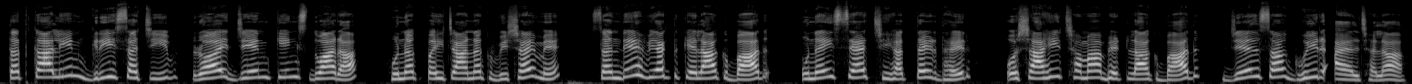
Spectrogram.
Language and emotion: Maithili, neutral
